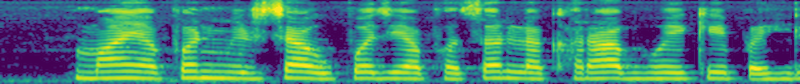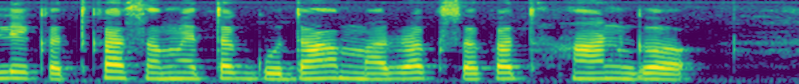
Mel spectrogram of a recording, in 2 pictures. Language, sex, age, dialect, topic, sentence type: Chhattisgarhi, female, 41-45, Northern/Bhandar, agriculture, question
